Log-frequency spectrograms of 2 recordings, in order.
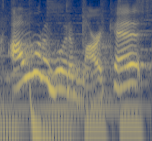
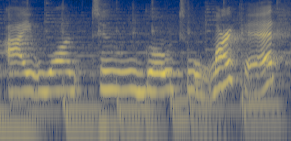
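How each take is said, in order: First: Want to is reduced to one word, wanna. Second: Want to is said as two full words. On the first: "ganti dengan wanna" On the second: "mau bilang I want to go to market"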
